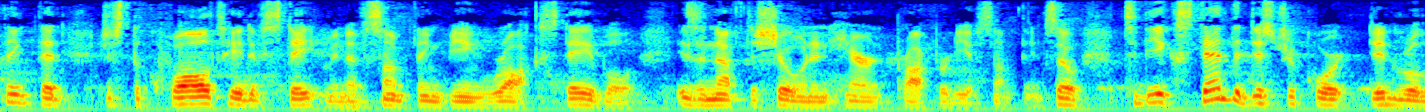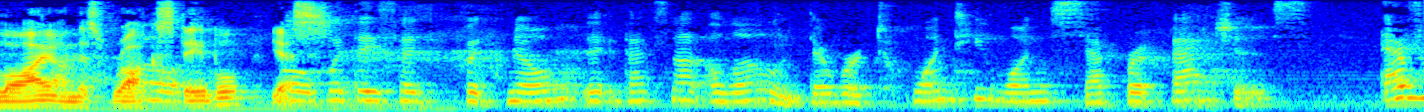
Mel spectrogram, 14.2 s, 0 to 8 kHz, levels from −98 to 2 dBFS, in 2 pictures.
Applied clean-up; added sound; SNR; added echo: none; none; none; none.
